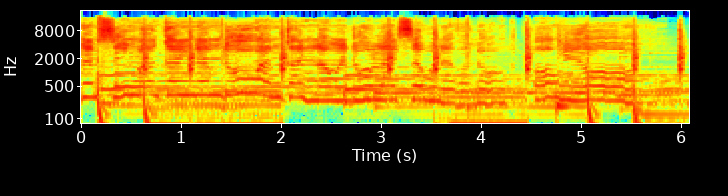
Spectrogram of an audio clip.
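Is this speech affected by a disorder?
No.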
